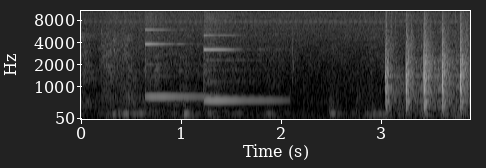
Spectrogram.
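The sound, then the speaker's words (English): A two-tone doorbell chime rings out, then after a pause someone raps on a door about five times in quick, even succession, fairly loud, knocking too high on the door. “You're knocking too high.”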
